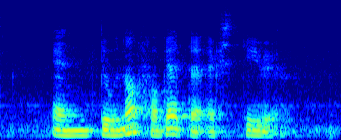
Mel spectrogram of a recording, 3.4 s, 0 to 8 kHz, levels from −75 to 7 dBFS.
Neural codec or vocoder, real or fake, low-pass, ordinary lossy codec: none; real; none; none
